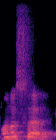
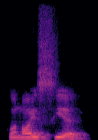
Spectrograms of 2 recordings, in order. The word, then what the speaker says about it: connoisseur: कॉनोसर, okay, कॉनोइसियर, कॉनोसर, आई एम अ कॉनोइसर। Okay, इसमें spelling शायद पता नहीं गलत लिखी है मैंने, कॉनोइसर ऐसा होता है। ठीक है, तो कॉनोसर, कॉनोसर बोलते हैं एक्चुअली इसको।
